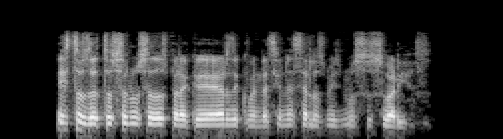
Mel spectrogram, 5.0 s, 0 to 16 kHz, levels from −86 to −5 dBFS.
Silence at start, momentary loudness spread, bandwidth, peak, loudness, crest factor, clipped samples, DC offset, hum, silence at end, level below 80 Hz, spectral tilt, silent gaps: 0.55 s; 12 LU; 7.6 kHz; -2 dBFS; -17 LUFS; 16 dB; under 0.1%; under 0.1%; none; 0.8 s; -66 dBFS; -1.5 dB/octave; none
